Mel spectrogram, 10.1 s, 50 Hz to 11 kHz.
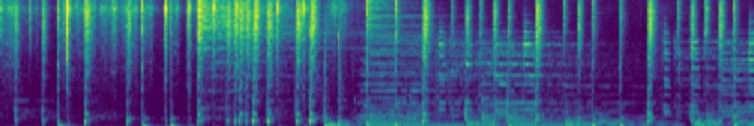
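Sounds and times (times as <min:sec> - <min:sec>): drum kit beat: 0:00.0 - 0:10.0.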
